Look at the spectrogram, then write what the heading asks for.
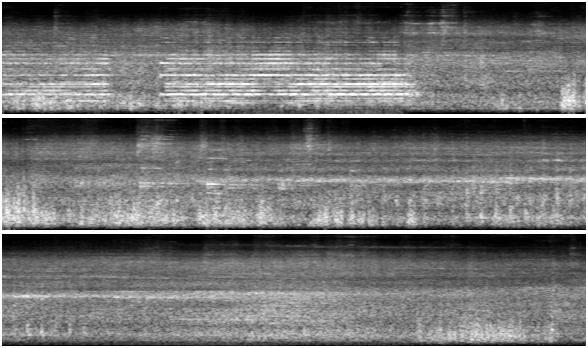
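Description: A train horn sounds a chord, cut briefly about a second in and then held in a long blast that stops about four seconds in. After it comes the rolling rumble and clatter of freight autorack cars and a passenger train passing, with scattered clanks and a faint high wheel squeal in the middle.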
